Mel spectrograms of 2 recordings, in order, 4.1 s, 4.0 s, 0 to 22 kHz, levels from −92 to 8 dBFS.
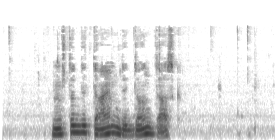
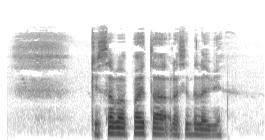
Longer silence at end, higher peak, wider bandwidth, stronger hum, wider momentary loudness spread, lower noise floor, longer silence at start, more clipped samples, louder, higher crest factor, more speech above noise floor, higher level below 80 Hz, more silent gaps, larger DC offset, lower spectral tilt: first, 1.55 s vs 0.65 s; second, -10 dBFS vs -4 dBFS; about the same, 11.5 kHz vs 11.5 kHz; neither; second, 8 LU vs 20 LU; about the same, -64 dBFS vs -64 dBFS; first, 0.75 s vs 0.25 s; neither; about the same, -24 LUFS vs -22 LUFS; about the same, 16 dB vs 20 dB; about the same, 42 dB vs 43 dB; first, -58 dBFS vs -68 dBFS; neither; neither; first, -7 dB/octave vs -5 dB/octave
